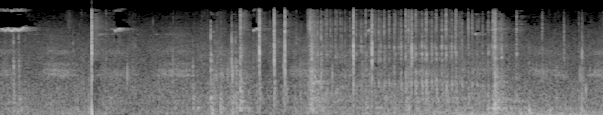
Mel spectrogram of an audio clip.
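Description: Bicycle clicking and ticking: a single sharp click about a second in, then a quick, irregular run of clicks in the middle.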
